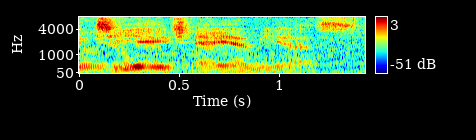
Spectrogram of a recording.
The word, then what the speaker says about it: Thames: THAMES. That's Thames. That's why I thought Thames for short, but I believe your pronunciation though.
